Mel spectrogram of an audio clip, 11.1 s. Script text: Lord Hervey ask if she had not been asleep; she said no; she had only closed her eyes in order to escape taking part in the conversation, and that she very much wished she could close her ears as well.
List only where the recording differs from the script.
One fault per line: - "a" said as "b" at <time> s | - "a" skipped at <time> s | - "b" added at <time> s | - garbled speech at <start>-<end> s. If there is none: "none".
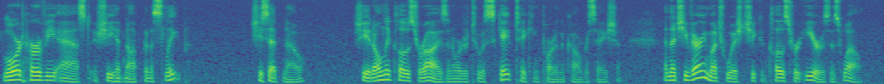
- "ask" said as "asked" at 0.7 s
